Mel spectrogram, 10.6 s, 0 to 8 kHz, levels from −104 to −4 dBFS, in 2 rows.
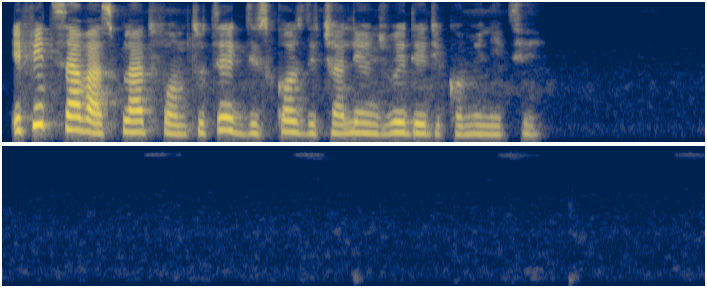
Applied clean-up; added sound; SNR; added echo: none; none; none; none.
